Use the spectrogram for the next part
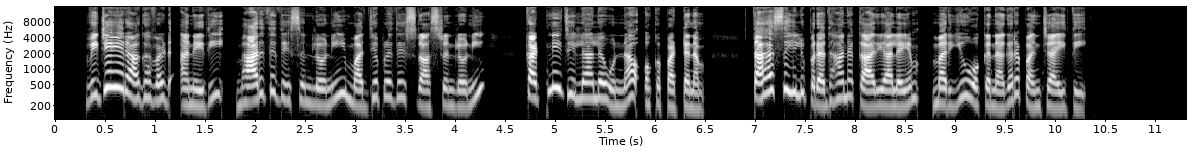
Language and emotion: Telugu, neutral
